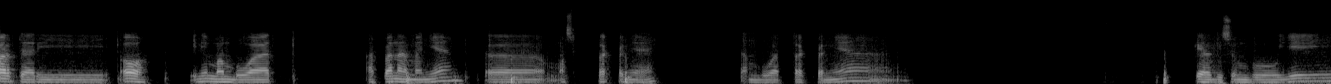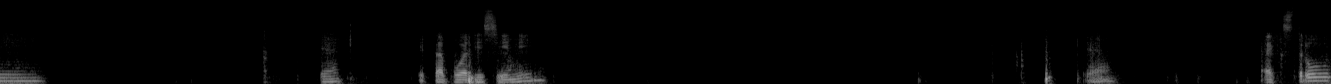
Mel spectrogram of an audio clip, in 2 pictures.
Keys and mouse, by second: 1.6 shift+middle click, 2.2 middle click, 5.2-5.7 middle drag, 7.2 ctrl+r, 11.0 click, 11.9 s, 12.6 y, 15.7 click, 16.3 middle click, 18.7 click, 20.2 shift+click, 20.7 shift+click, 21.6 shift+click, 22.7 middle click, 23.8 shift+middle drag, 24.3-25.3 middle drag.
